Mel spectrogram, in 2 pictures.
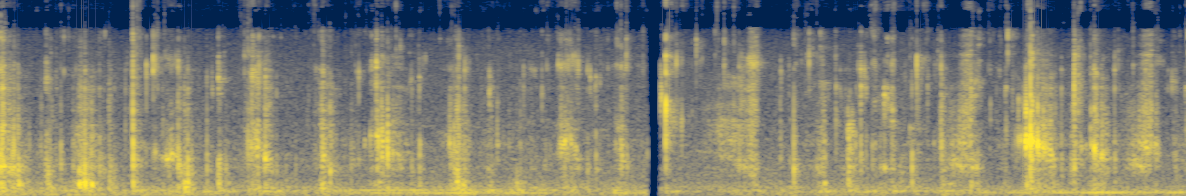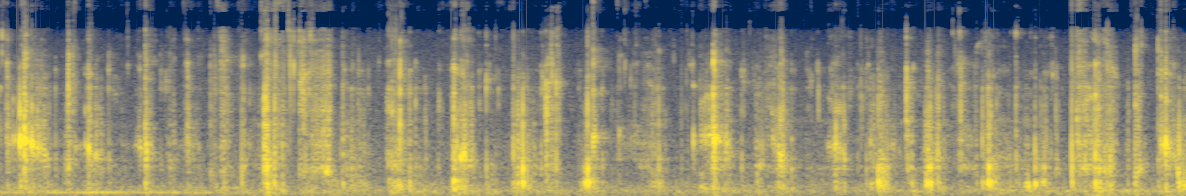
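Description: Close-miked chewing of soft steamed momo dumplings: an irregular, unbroken run of short mouth clicks, several a second.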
